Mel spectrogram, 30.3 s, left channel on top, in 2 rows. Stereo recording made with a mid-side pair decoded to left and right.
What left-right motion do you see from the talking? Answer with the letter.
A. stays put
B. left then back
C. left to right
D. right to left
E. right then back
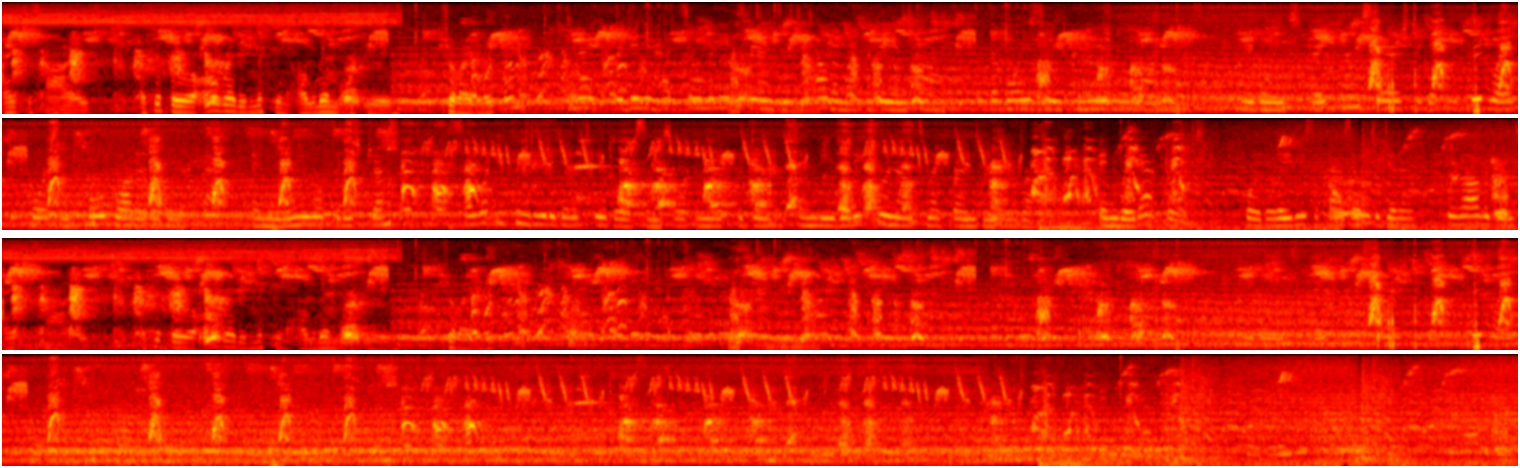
A.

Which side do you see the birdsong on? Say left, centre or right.
right.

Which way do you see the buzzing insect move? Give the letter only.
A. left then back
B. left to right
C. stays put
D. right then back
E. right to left
B.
